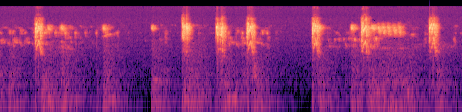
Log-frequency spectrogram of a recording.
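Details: Sharp, high cuit notes from a sooty-headed bulbul, used as a lure to rouse a bird that will not sing. The notes come irregularly, sometimes in pairs, with brief twittering runs between them.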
